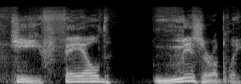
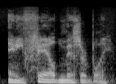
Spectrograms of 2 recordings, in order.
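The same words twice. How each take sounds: First: "failed" and "miserably" spaced out slowly with a pause between; slow emphatic repeat. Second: Said in the usual way. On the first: Shown as a demonstration. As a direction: drag out "He failed" then drop into "miserably".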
